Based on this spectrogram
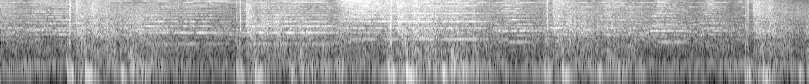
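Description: Heavy artillery booms used as percussion in orchestral music by Tchaikovsky: four deep, roughly evenly spaced blasts over a loud, sustained orchestra.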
